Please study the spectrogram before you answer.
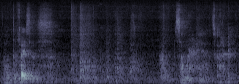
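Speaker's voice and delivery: hushed, searching through cards; whispering. Real, not acted. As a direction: whisper it to yourself. Searching the deck quietly.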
